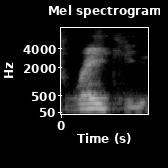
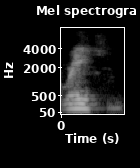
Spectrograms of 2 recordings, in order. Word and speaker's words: Reiki: And yes, the pronunciation is Reiki. See, I got it right. Raiki.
